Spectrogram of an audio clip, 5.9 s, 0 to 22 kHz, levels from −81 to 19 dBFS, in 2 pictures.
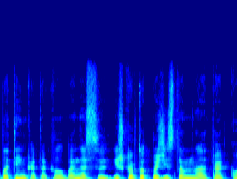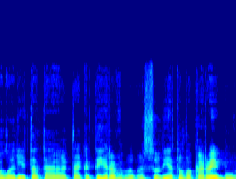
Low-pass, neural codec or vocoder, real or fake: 14.4 kHz; codec, 44.1 kHz, 2.6 kbps, SNAC; fake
